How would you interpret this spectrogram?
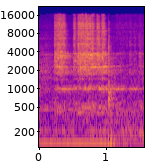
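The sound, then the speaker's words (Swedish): An electric fan's mechanism clicks and rasps loudly for about a second over a steady motor hum, then settles into a quieter whir. No one speaks. “De har hackat min fläkt.”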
